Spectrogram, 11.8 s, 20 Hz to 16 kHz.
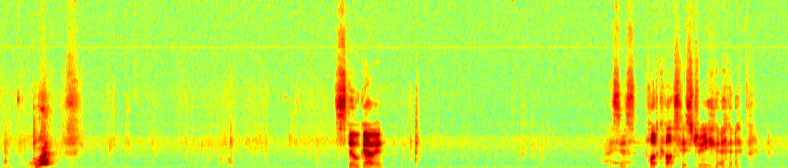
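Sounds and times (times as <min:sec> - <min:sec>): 
single short dog bark: 0:00.4 - 0:01.0
speech: 0:05.2 - 0:05.9, 0:09.3 - 0:11.4
laughter: 0:10.4 - 0:11.4.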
